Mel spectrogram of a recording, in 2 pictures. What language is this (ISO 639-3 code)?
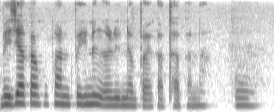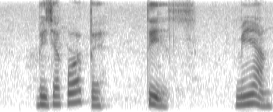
sat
